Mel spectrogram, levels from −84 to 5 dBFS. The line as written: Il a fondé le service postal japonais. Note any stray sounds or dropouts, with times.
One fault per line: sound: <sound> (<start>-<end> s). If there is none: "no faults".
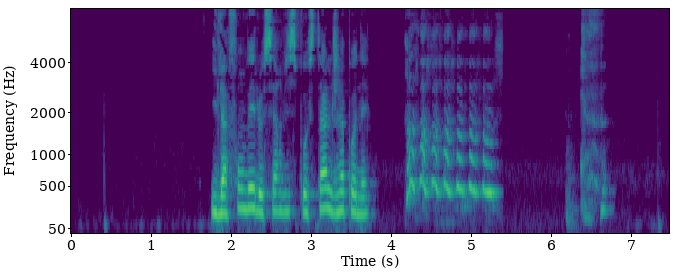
sound: laugh (4.2-5.4 s)
sound: cough (6.2-6.8 s)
